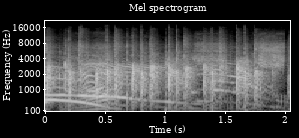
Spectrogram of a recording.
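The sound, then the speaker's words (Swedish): A short burst of applause in the Riksmorgon Zoo studio on a Friday morning, welcoming a guest: quick, irregular claps from a few people, with voices talking and calling out over them the whole time. “en liten applåd för det tycker jag.”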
